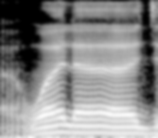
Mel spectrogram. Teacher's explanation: sama saja suara kita, tidak ada tinggi. Tidak perlu kita angkat suara walajan.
